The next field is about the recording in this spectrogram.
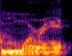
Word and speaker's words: Morant: You keep calling him Ja Warren. I don't want the PPP, the Purple Pants Posse, to say his name. It's Ja Morant, but they are calling him Warrant.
